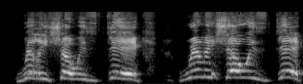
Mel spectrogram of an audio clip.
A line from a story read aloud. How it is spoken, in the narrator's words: one person kept yelling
